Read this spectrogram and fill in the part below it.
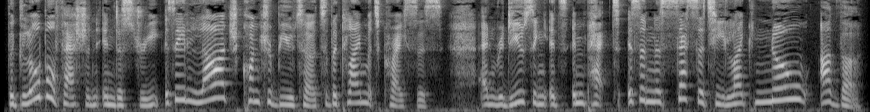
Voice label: Asian English Climate Change VO sample

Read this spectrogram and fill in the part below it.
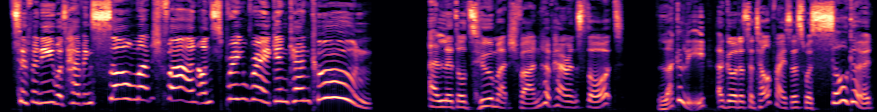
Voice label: Asian English spring break; Agoda

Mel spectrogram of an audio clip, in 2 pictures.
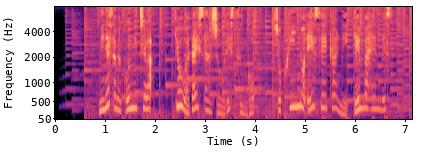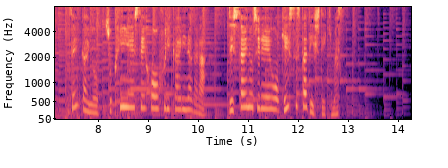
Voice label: Japanese E-Learning, Japanese Female

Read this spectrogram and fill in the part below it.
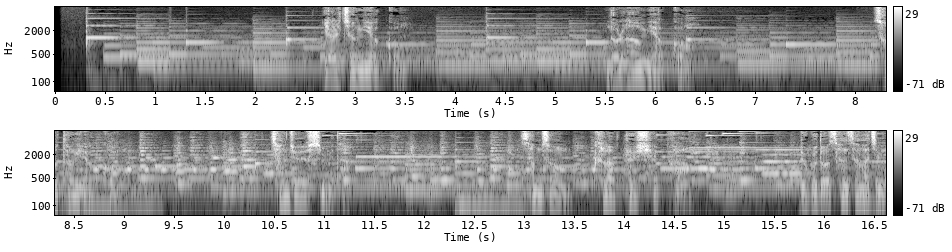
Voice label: Korean Thoughtful Read

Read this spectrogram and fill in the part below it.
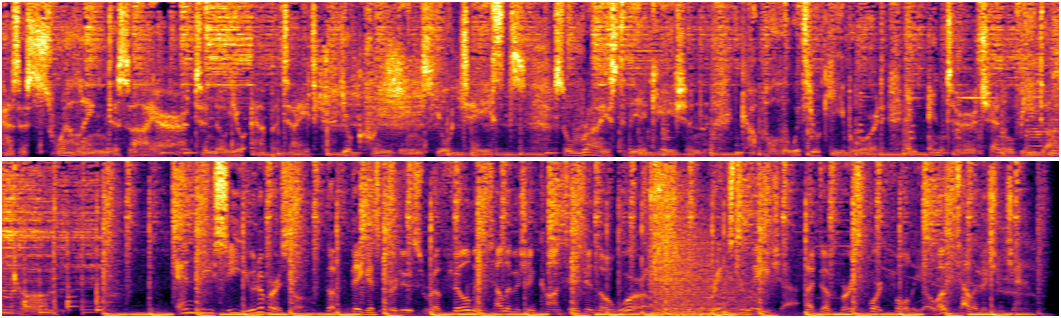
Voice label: US English General Entertainment

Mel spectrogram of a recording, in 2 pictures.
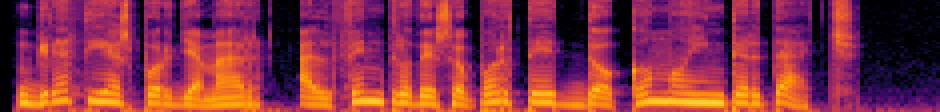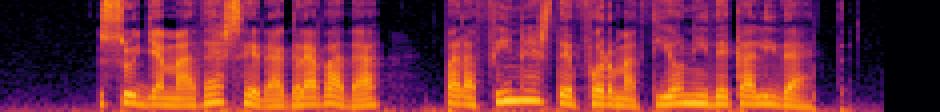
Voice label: Spanish European Clean VO

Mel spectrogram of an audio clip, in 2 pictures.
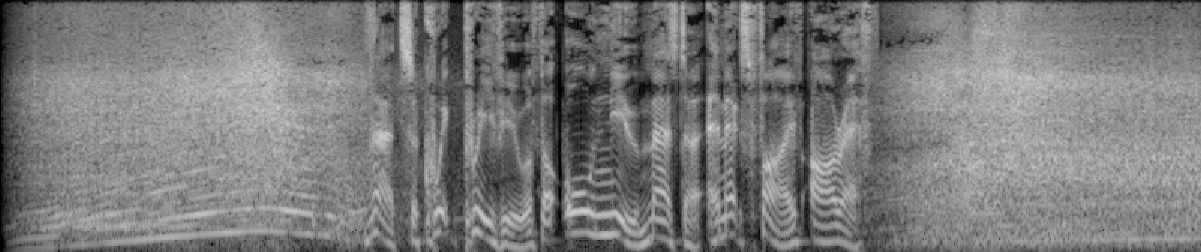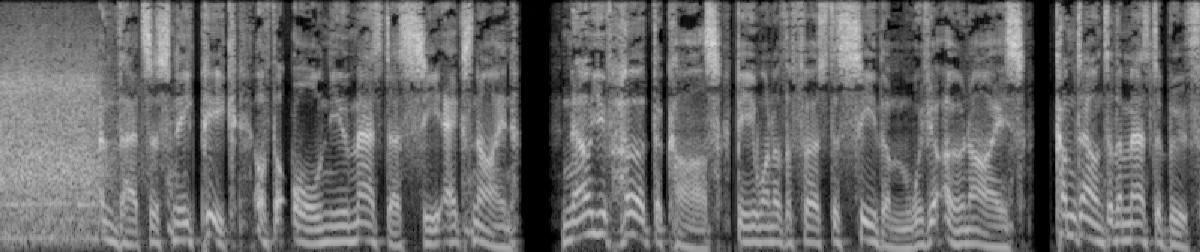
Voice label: UK English, Male; Mazda 2017 TVC

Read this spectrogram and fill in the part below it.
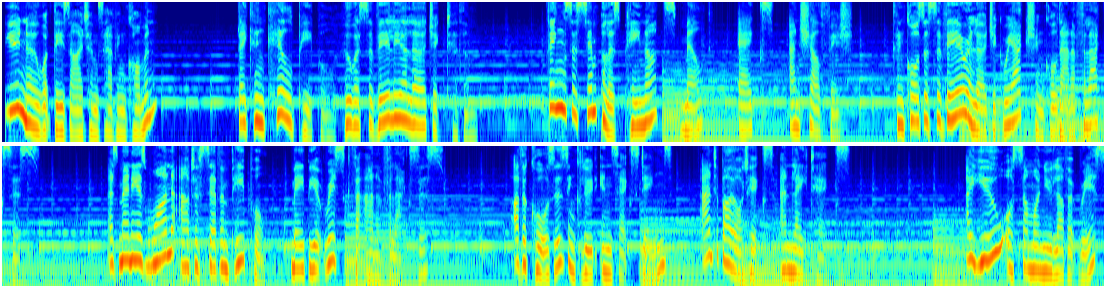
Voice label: UK English; Allergies

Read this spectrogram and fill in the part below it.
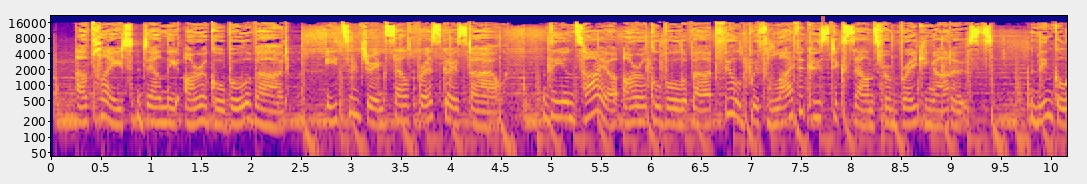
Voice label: AU MidAtlantic English, Australian Female; Oracle

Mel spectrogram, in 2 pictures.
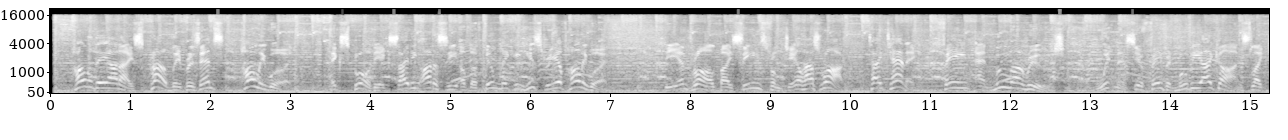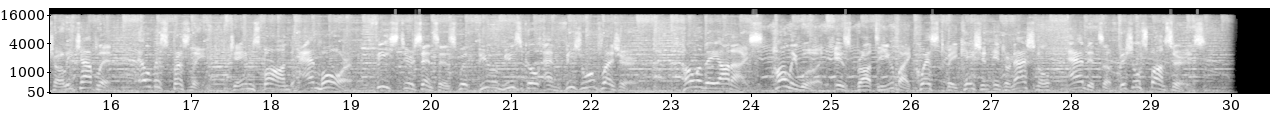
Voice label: Mandarin Ad

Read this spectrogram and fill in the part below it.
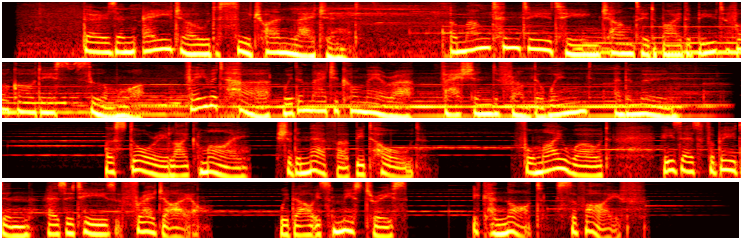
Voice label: Mandarin Female Accented English; China

